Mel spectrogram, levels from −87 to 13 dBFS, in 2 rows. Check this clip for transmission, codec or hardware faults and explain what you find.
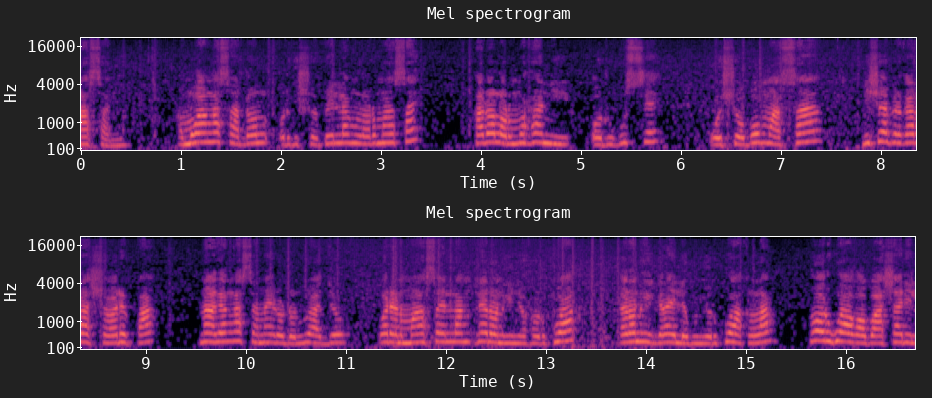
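Two faults run through the whole speech clip: mains buzz and overdone noise removal.

Mains buzz is present from start to finish as a steady, raspy buzz sitting fairly high, roughly 15 dB below the speech. It comes from sharp switching spikes on a 50 Hz supply, entering through a dimmer, rectifier or poor shielding, with harmonics stacking up into the kilohertz range.

Overdone noise removal is also present throughout. The gaps between phrases drop and break up into twinkling specks. A noise reducer set too hard cuts individual frequency bands whenever they approach its noise estimate, taking the quieter parts of the voice with them.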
